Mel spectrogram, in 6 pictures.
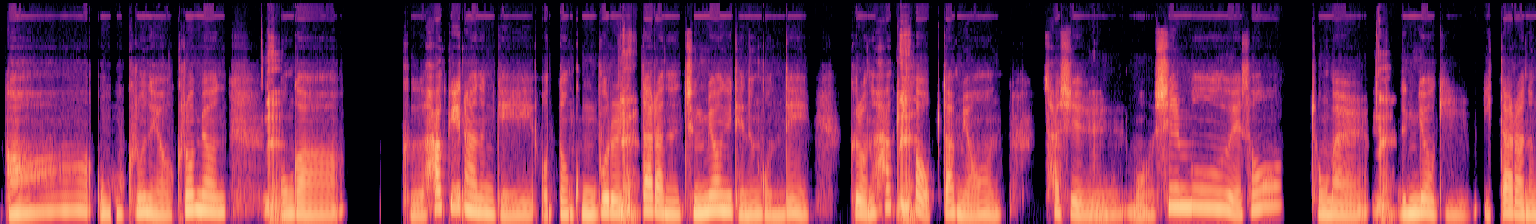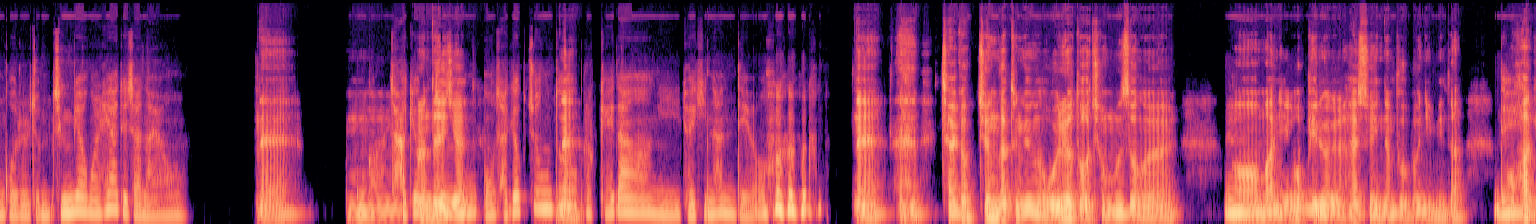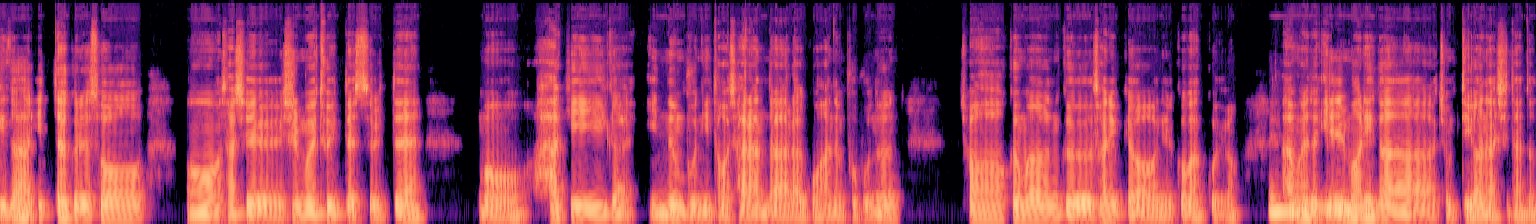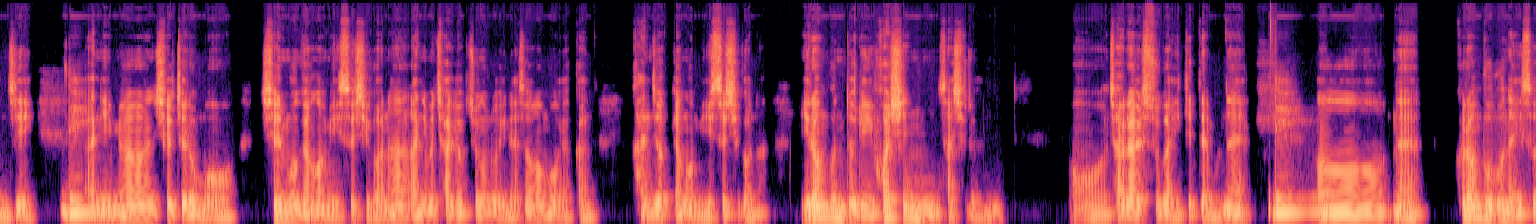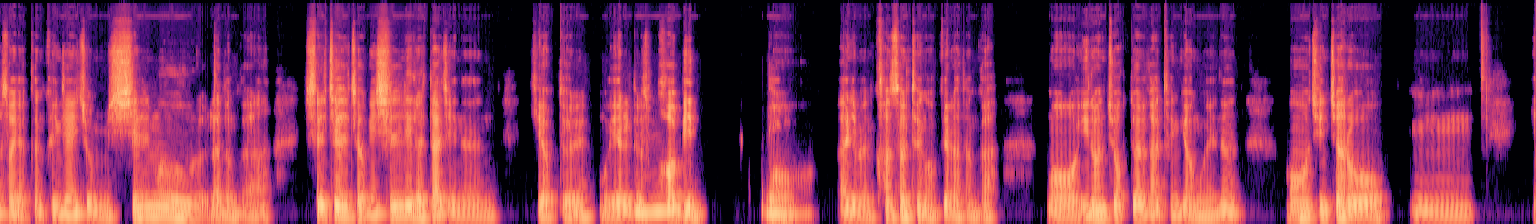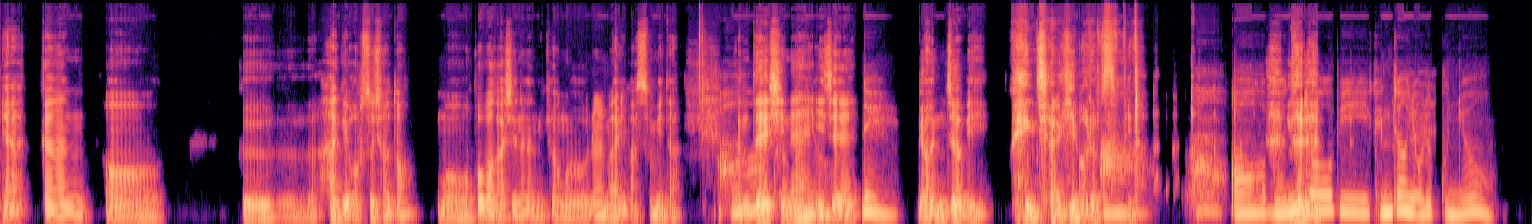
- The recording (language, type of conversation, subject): Korean, podcast, 학위 없이 배움만으로 커리어를 바꿀 수 있을까요?
- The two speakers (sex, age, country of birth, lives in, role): female, 55-59, South Korea, South Korea, host; male, 45-49, South Korea, United States, guest
- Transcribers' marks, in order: laugh; other background noise; lip smack; gasp; laughing while speaking: "굉장히 어렵습니다. 네"; laugh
